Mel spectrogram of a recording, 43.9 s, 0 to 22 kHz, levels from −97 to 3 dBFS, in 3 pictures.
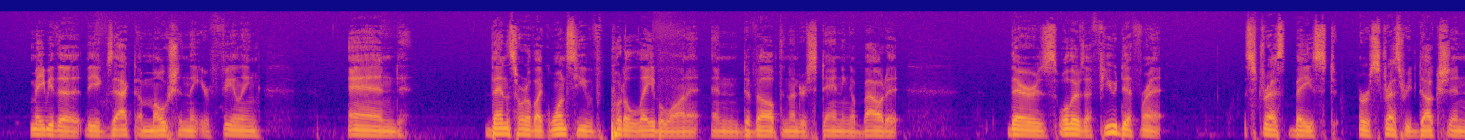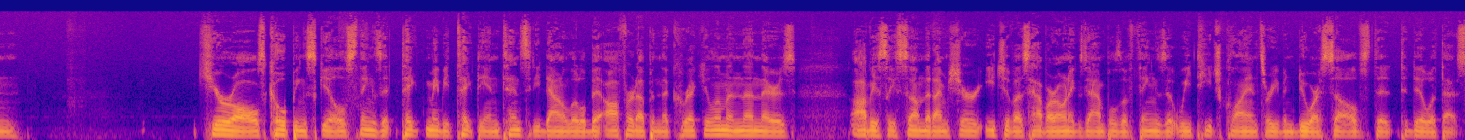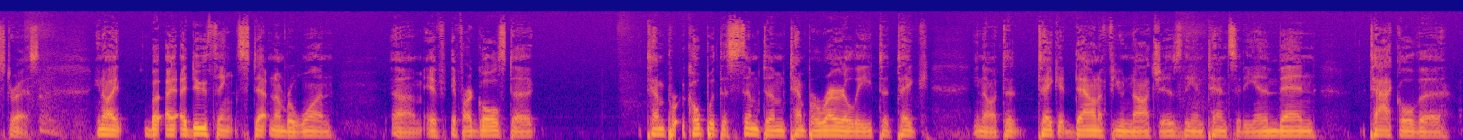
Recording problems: hiss; faint; throughout; 25 dB below the speech

